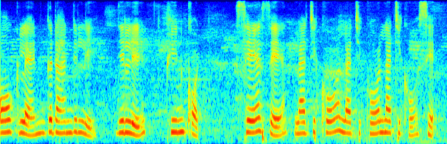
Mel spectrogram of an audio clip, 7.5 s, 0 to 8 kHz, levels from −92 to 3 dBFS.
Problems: constant background noise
